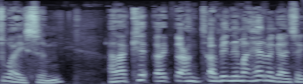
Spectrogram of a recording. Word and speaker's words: Wason: Lee Catherine Bole Wendy now it's Wason thank you so much for pronouncing it right somebody called me Wendy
